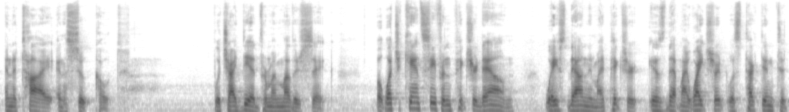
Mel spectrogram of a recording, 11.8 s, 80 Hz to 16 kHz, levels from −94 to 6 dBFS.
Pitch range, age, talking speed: 110-135 Hz, 60-79, 180 wpm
